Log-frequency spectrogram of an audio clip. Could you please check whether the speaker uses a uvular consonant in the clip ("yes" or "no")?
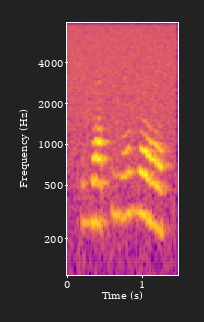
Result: yes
